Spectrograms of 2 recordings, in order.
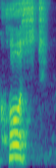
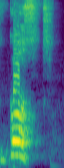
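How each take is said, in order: First: It starts with a breathy, aspirated gh sound. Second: It starts with a plain, unaspirated g sound. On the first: The speaker calls it wrong. "It's not ghost" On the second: The speaker calls it right. "It's ghost"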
